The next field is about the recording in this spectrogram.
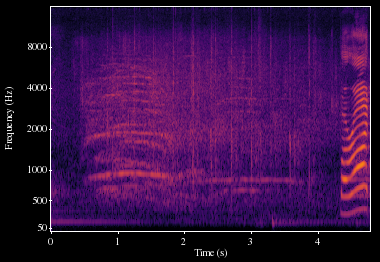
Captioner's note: crowd cheering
